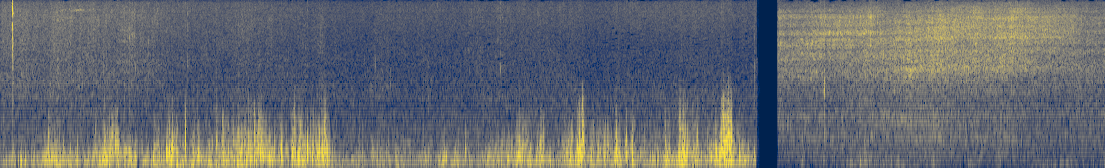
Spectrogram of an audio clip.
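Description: Wind buffeting an outdoor camera microphone: a loud, gusting rumble that cuts off abruptly about five and a half seconds in, followed by a quieter steady hiss.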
